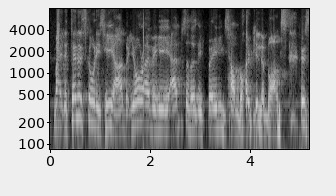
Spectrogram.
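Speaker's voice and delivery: mock tennis player rant. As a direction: gripe like a player at his team. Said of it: "And it's".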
